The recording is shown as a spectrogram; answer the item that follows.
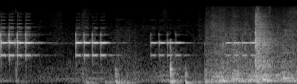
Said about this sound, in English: Sorry, y'all, it's not my phone.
